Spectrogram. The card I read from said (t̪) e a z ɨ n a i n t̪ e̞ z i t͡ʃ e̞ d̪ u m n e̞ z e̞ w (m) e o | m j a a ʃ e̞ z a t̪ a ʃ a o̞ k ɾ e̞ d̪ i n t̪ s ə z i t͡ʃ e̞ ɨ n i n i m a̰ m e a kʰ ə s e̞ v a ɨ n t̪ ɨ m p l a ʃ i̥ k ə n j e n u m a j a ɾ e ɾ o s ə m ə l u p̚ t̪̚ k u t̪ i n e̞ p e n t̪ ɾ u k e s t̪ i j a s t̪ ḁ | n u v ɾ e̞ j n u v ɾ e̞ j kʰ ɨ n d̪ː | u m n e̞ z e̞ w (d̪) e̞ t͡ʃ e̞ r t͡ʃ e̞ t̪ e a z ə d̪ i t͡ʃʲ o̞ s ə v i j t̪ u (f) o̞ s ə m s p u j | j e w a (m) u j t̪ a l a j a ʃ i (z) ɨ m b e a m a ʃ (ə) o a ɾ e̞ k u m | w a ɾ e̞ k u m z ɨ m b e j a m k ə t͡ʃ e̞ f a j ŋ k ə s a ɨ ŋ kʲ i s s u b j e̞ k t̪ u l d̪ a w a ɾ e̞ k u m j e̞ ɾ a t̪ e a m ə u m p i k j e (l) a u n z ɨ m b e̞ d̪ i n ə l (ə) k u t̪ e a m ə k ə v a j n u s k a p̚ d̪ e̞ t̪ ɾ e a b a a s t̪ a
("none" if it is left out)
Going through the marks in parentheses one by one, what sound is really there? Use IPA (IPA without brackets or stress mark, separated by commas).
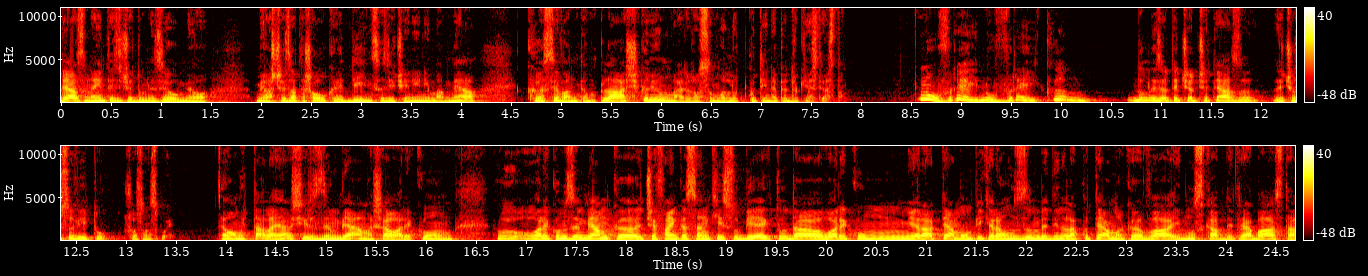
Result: d̪, m, t̪, ʃ, m, z, a, ɾ, a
